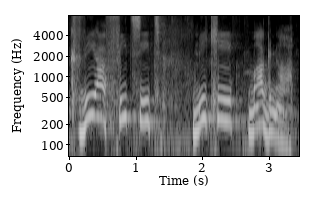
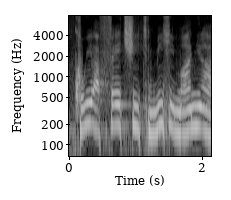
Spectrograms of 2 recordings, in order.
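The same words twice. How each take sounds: First: It is said with hard German-style consonants. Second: It is said with soft Italian-style consonants. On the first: "It's a much harder sound" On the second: "The Italians have a much softer way with consonants"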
